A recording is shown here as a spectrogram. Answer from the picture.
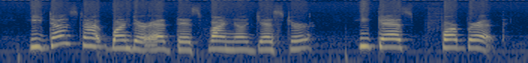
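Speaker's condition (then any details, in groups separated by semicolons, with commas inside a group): Spinocerebellar degeneration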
